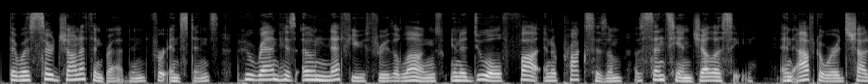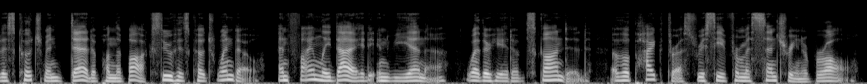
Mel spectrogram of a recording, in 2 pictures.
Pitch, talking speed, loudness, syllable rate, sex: 175 Hz, 200 wpm, -17 LUFS, 5.3 syllables/s, female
